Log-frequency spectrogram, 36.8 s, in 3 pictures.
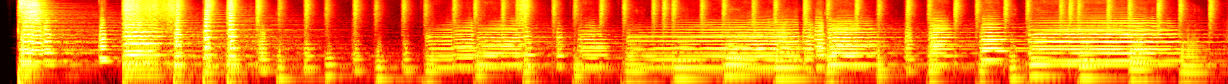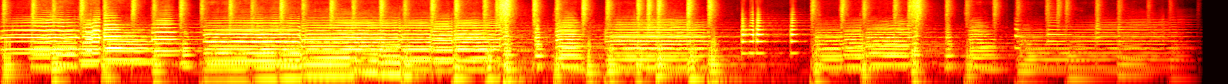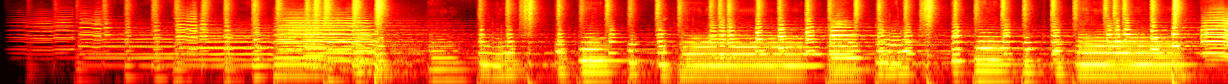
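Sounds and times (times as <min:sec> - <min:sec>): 
polka music: 0:00.0 - 0:24.2, 0:25.2 - 0:36.8.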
